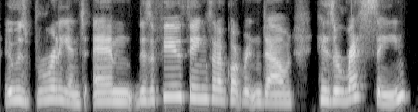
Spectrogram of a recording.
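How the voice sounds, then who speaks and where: This woman from the north of England speaks a little slowly in a medium-pitched, animated voice with a northern accent. As a podcast co-host she chats casually and with enthusiasm, often laughing and cursing.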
